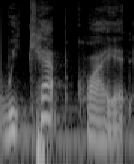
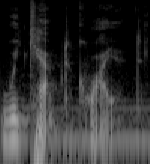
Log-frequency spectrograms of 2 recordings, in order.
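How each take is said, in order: First: The final t of kept is dropped. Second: The final t of kept is pronounced. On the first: "final consonant cluster reduction" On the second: "as opposed to"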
